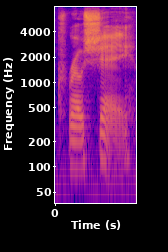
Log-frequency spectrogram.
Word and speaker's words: crochet: It's pronounced crochet. Crochet. So it's a pretty weird looking word. It's got a CH that's pronounced sh, like SH, and then it's got a silent T, crochet.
